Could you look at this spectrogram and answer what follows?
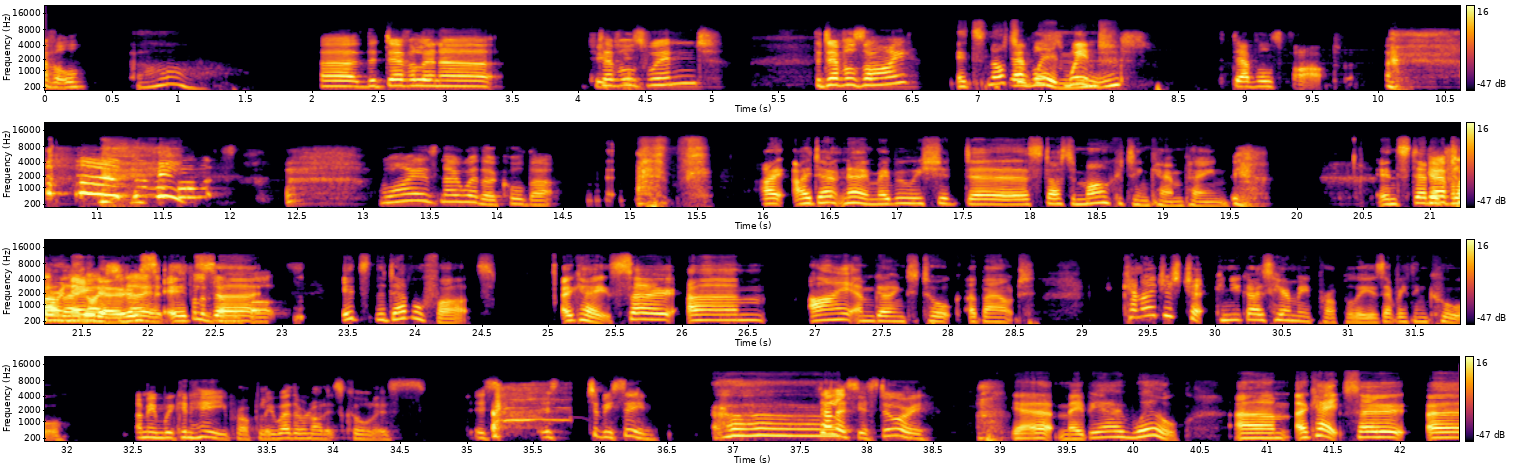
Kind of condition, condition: link, video call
